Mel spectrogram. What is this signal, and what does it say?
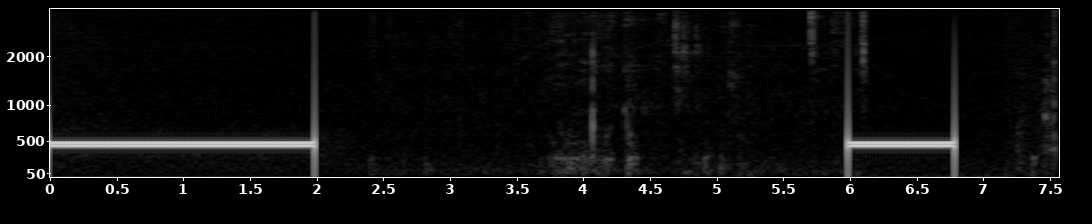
Ringback tone (North America), 440 + 480 Hz.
